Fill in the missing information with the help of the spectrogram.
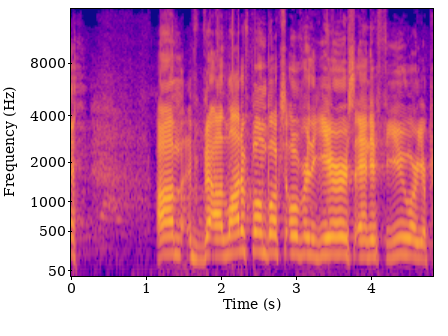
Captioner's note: laughing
